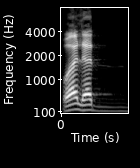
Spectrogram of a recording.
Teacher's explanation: Kalau da, hujung lidah kena gigi atas.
